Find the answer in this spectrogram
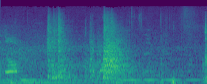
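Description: Scrap metal clattering and scraping as pieces are handled on a scrap pile, in two noisy bursts about one and two seconds in, the second longer and louder. A steady low hum runs underneath.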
